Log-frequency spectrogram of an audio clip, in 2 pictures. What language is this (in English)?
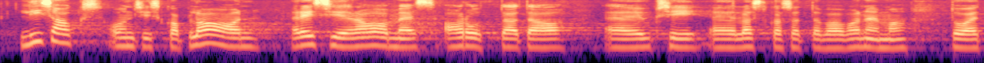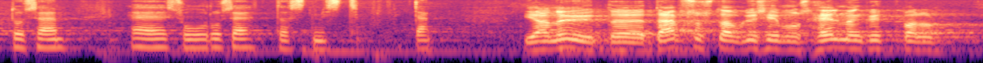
Estonian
